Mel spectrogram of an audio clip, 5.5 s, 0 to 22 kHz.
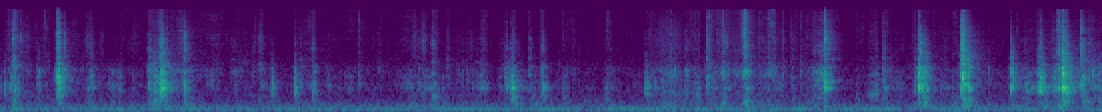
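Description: Irregular plastic clicks and taps as the black plastic cooling shroud inside a Cisco ASA 5515-X firewall chassis is handled and lifted out, with a quick cluster of sharper clicks near the end.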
